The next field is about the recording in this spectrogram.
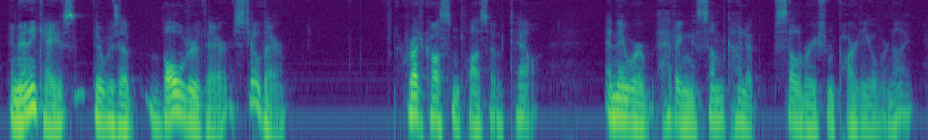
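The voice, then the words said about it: Slightly raspy voice. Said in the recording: “I was up all night dictating. I write by dictation, so I was dictating 7 hours. My voice is a little raspy this morning.”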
